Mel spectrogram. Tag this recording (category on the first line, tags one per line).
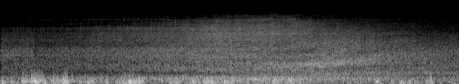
Soundscapes > Urban
car
city
driving
tyres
